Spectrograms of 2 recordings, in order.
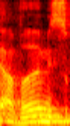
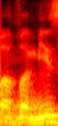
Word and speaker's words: Avamys: corretamente as medicações Então esse avames ou Avamys dependendo aí do da sua pronúncia ele é o forato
